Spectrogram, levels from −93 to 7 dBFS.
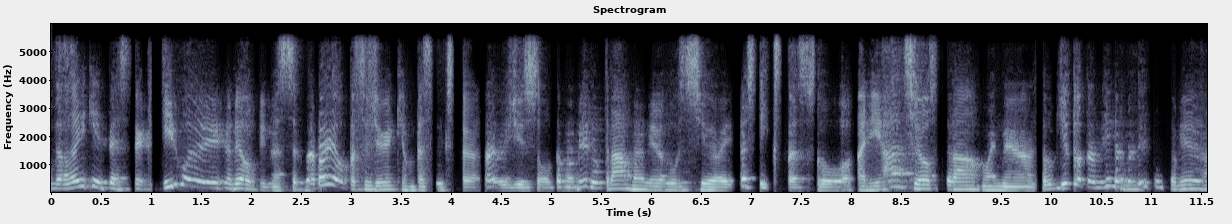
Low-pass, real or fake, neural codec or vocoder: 5.4 kHz; fake; codec, 16 kHz, 0.5 kbps, X-Codec, HuBERT features, trained on general audio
